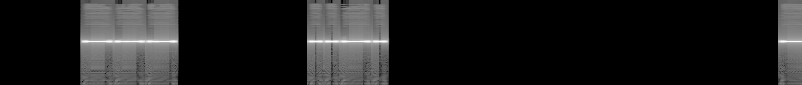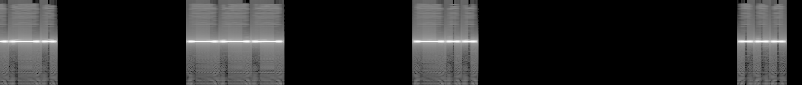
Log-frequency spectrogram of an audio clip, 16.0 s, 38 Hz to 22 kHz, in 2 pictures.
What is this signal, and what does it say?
Morse code, heard as a keyed tone, about 15 wpm, spaced as for 5 wpm, 1000 Hz. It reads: OF GOD S
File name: qotdfiles / 5wpm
